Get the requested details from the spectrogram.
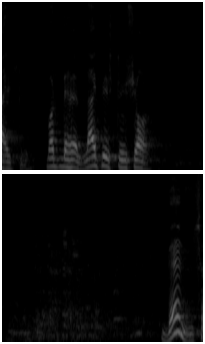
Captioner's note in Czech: smích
